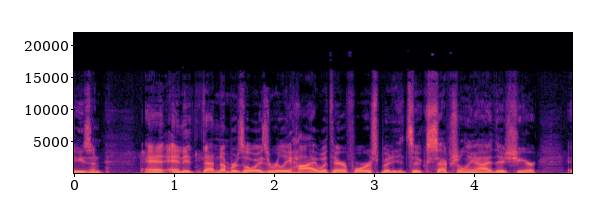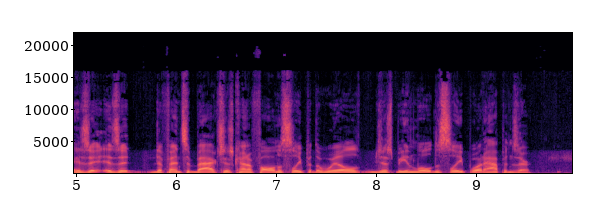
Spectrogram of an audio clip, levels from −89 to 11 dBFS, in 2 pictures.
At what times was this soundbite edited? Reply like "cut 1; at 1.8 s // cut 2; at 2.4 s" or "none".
none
